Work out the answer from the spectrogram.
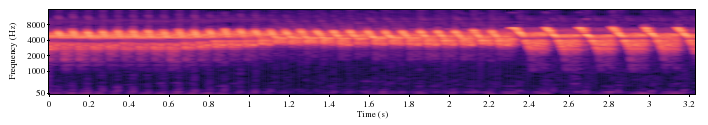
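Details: Belgian canary of the Salsa line, said to be ideal for teaching young birds to sing, gives a fast rattling trill that gives way to sharply falling sweeping notes.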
